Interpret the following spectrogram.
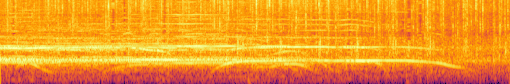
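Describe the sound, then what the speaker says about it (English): At a barbershop event, an audience claps and cheers in a loud, sustained roar, with high whoops and whistles rising and falling over the clapping before it begins to fade. "So what you do is you clap and you scream like,"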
